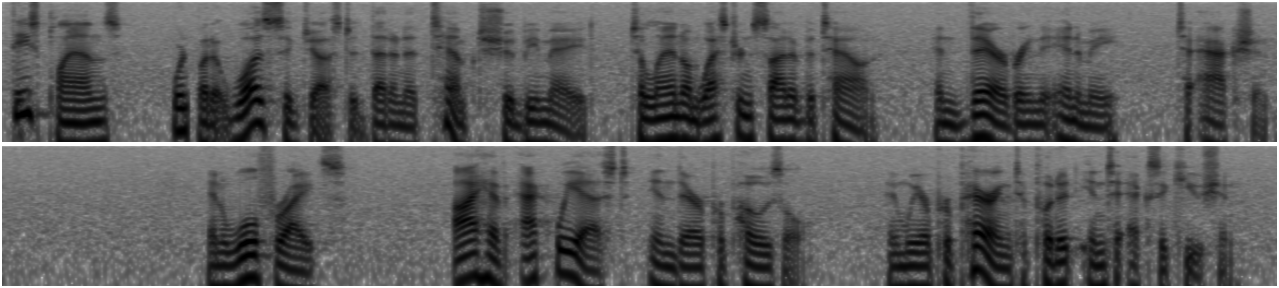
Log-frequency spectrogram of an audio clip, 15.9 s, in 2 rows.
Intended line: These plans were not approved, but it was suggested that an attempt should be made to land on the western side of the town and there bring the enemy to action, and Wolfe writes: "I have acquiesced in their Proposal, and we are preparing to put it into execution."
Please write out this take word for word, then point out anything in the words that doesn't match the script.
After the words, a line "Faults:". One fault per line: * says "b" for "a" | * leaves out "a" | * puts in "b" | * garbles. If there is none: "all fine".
These plans were but it was suggested that an attempt should be made to land on western side of the town and there bring the enemy to action, and Wolfe writes: "I have acquiesced in their Proposal, and we are preparing to put it into execution."
Faults:
* leaves out "not approved"
* leaves out "the"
